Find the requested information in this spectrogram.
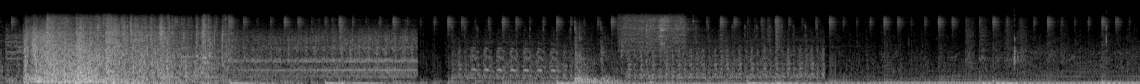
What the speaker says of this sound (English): Fortunately, they didn't react to that explosion or anything.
